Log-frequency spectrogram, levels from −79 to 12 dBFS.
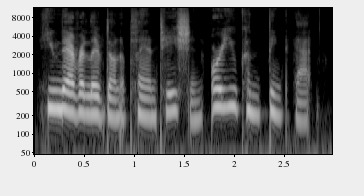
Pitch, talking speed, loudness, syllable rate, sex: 220 Hz, 220 wpm, -19 LUFS, 5.7 syllables/s, female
